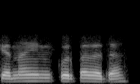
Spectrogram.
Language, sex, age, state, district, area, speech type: Goan Konkani, male, 30-45, Goa, Murmgao, rural, conversation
